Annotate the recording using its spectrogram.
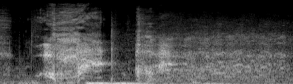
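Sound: person coughing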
